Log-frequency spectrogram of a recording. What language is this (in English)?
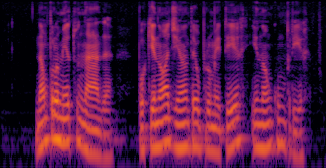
Portuguese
